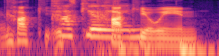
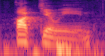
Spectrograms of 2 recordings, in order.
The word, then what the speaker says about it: Kakyoin: Kakyoin. – Kakyoin, thank you.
